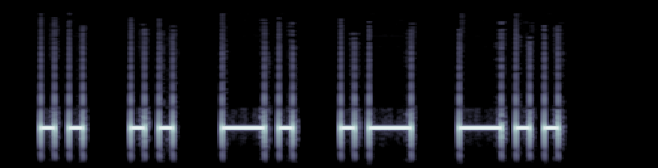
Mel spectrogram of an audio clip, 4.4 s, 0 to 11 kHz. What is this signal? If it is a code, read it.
Morse code, heard as a keyed tone, about 13 wpm, 800 Hz. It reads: IINAD
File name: LEZIONI / 2 UHDN / 2 UHDN 12wpm 1456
